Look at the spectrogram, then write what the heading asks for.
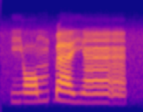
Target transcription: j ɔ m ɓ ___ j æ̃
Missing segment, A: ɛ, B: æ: B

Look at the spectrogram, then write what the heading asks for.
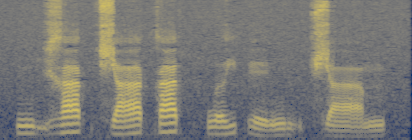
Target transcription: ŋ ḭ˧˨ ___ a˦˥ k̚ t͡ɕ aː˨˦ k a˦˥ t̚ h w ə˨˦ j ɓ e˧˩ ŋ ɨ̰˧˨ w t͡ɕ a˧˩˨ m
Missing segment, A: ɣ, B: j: A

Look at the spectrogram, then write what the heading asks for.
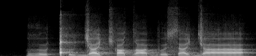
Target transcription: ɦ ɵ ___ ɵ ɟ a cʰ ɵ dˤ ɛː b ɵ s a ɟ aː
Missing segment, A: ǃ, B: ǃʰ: B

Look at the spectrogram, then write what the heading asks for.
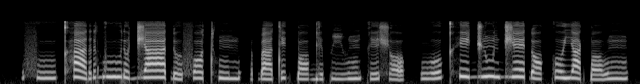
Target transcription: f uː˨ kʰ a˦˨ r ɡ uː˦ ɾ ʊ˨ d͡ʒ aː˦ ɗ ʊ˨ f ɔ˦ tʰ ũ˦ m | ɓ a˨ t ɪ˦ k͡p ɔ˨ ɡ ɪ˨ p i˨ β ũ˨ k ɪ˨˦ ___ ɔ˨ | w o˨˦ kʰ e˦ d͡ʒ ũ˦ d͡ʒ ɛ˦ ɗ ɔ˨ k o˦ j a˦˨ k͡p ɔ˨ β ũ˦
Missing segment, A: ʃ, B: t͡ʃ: A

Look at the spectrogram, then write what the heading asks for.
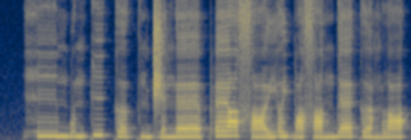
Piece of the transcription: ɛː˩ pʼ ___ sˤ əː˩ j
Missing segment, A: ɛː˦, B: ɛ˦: A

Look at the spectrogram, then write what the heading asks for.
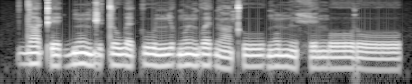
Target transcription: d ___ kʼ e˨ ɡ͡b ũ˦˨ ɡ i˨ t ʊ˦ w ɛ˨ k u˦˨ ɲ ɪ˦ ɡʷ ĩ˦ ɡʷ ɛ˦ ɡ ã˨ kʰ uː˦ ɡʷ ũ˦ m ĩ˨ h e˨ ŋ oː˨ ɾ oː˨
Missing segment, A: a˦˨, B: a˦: A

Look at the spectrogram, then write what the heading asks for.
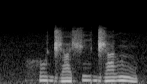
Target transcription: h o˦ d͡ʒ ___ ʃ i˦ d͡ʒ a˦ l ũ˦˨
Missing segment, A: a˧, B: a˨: A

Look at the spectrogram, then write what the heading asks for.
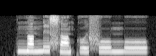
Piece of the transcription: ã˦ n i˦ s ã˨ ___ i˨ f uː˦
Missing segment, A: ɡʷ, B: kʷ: B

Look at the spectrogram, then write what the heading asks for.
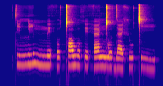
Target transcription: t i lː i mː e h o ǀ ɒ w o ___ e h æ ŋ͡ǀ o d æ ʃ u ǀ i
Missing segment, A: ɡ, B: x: B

